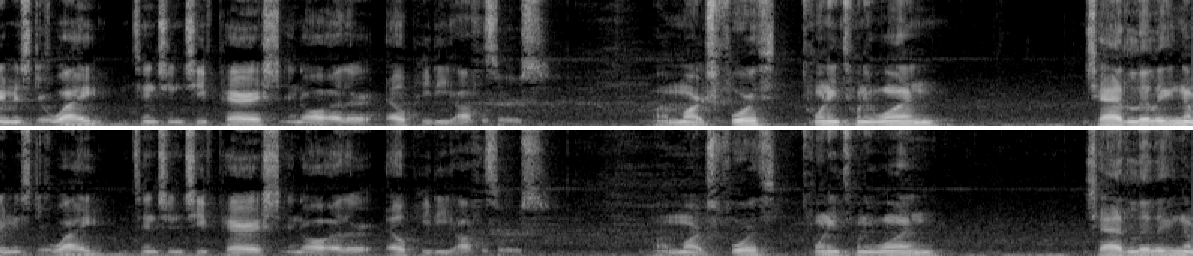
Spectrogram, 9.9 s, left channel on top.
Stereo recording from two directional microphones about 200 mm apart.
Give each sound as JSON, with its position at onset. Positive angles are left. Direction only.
{"t": 0.0, "sound": "speech", "side_deg": 35}
{"t": 9.0, "sound": "speech", "side_deg": 30}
